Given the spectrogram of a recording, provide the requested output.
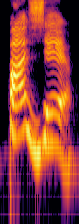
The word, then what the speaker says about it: pajé: Pajé, pajé, 2 sílabas, última mais forte, terminada em E, acento.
